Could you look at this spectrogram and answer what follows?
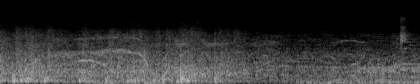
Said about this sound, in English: That's the gunfire in the background. And people start screaming and people start running.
